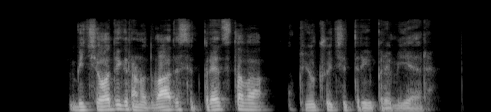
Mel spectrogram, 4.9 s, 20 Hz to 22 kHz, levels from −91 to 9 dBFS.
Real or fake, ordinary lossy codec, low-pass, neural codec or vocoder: fake; Opus, 64 kbps; 10.8 kHz; codec, 44.1 kHz, 7.8 kbps, DAC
